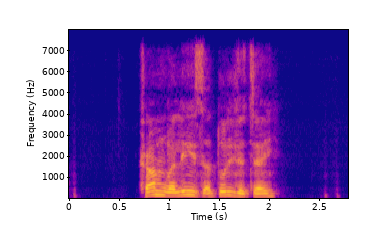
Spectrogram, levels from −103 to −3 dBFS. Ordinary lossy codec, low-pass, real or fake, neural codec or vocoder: Opus, 64 kbps; 7.2 kHz; fake; codec, 16 kHz, 16 kbps, FreqCodec, smaller model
